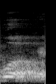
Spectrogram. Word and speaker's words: poor: उसका spelling POUR है और POOR देने से वो गरीब हो जाएगा, पुअर। उसे हम लोग पुअर कहते हैं, पुअर, और इसे हम लोग कहते हैं पोर, ठीक है।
